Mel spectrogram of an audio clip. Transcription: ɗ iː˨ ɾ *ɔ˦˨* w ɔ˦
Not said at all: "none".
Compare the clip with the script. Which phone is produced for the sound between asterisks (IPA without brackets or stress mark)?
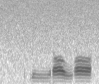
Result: ɔ˦˨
